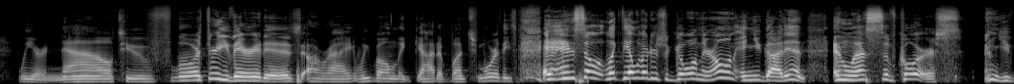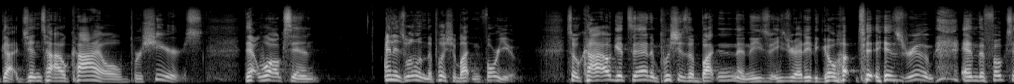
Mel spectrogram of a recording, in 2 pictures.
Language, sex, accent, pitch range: English, male, American, 165-250 Hz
